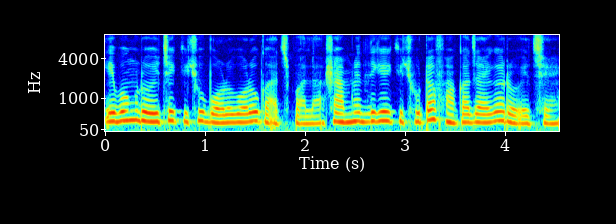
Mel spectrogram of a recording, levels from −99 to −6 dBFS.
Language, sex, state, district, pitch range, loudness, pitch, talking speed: Bengali, female, West Bengal, Jalpaiguri, 200-240 Hz, -28 LUFS, 225 Hz, 170 wpm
